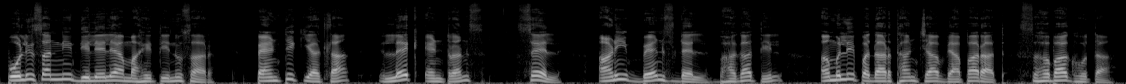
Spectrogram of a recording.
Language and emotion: Marathi, neutral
